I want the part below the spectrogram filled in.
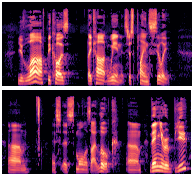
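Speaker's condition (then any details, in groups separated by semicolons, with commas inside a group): No condition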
